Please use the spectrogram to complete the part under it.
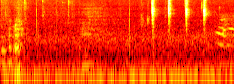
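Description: A pet cat, found as a kitten in alleyways, gives a short meow near the start over low background rumble, followed by faint scattered clicks and rustles.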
